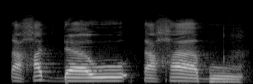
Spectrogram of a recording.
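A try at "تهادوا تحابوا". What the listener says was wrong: Yang benar adalah tahabu, tahadu, tahabu. Jadi hak besar hanya panjang ya tahabu, tahadu, tahabu ya. Jadi H yang besar. Ya, bukan tahadau ya.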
